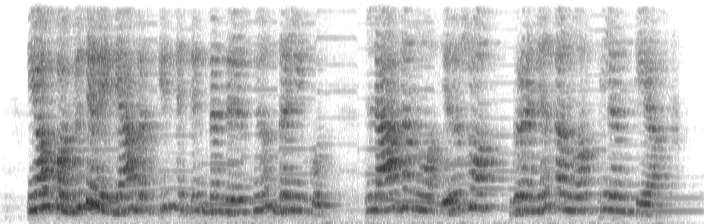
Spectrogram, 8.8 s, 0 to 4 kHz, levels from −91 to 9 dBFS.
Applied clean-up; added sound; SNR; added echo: neural separator model SepFormer DNS4.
